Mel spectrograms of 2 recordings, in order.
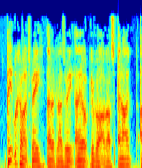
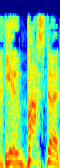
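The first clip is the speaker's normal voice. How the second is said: imitated angry yell, long drawn-out and higher; mock furious shout; 4 semitones higher, much slower than usual. Woman turning on comedian in pub, mock-outraged shout. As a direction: stretch out the insult as a retold shout.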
